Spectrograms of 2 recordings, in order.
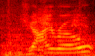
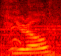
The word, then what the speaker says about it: gyro: his baseboards okay chicken gyro although I believe it's authentically pronounced like hero or something like that hero instead of Gyro g-y-r-o yes yeah because it's a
